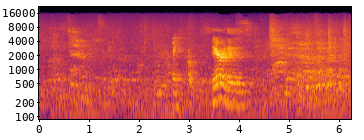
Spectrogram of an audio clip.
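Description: A crowd of young people chatters and murmurs in a large echoing hall.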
